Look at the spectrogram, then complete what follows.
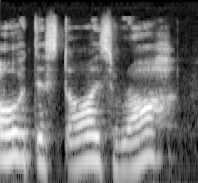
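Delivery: terrible, bad, fake put-on British accent. Testing English muffins for raw dough, terrible British accent as Paul Hollywood. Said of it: "Sorry for my terrible British accent".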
